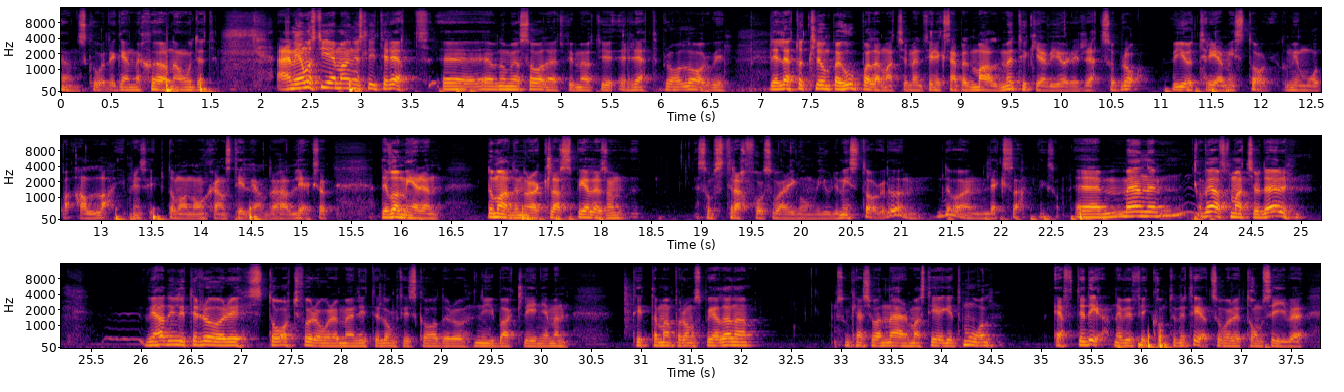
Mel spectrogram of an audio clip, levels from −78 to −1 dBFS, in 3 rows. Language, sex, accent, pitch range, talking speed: Swedish, male, native, 115-150 Hz, 205 wpm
